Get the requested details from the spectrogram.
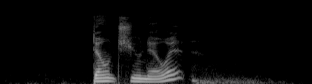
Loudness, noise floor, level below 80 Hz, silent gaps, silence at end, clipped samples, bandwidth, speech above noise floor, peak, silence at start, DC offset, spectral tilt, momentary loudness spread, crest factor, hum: -28 LUFS; -66 dBFS; -54 dBFS; none; 0.75 s; under 0.1%; 11 kHz; 39 dB; -10 dBFS; 0.95 s; under 0.1%; -6.5 dB/octave; 20 LU; 20 dB; none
